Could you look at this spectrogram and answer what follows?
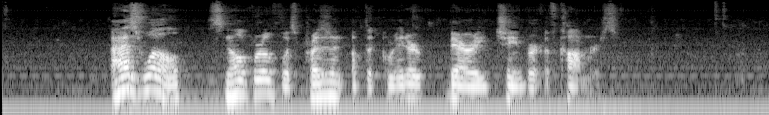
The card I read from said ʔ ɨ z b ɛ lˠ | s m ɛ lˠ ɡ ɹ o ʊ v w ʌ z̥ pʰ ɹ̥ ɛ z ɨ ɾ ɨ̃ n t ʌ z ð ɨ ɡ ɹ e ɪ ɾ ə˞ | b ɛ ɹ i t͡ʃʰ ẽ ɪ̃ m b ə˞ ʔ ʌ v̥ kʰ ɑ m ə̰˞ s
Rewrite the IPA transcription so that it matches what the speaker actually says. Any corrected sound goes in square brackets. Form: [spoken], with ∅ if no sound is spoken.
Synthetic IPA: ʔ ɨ z [w] ɛ lˠ | s [n] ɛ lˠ ɡ ɹ o ʊ v w ʌ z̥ pʰ ɹ̥ ɛ z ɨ ɾ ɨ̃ n t ʌ [v] ð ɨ ɡ ɹ e ɪ ɾ ə˞ | b ɛ ɹ i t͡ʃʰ ẽ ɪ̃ m b ə˞ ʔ ʌ v̥ kʰ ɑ m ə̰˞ s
